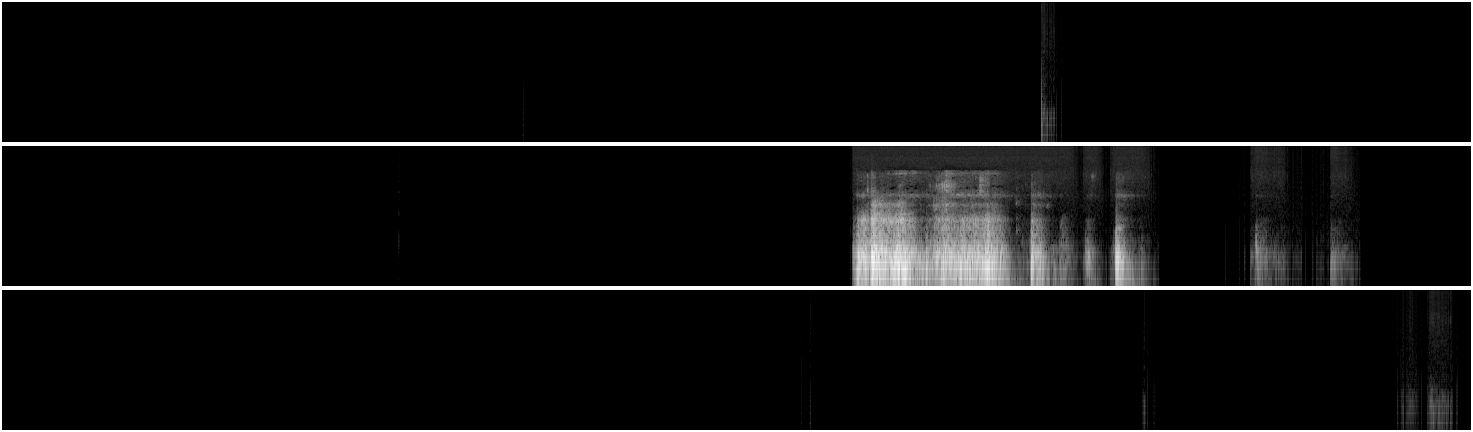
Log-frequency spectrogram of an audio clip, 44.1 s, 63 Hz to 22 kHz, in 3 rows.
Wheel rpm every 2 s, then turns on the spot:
0, 0, 0, 0, 0, 0, 0, 0, 0, 0, 0, 0, 0, 0, 0, 0, 0, 0, 0, 0, 0, 0.
none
